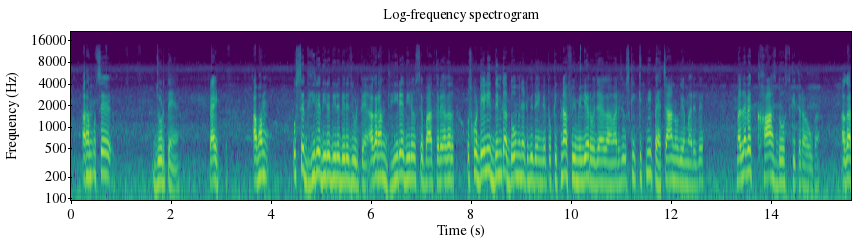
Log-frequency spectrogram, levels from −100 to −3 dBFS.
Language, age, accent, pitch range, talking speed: Hindi, 20-39, native, 165-205 Hz, 200 wpm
